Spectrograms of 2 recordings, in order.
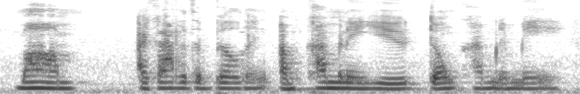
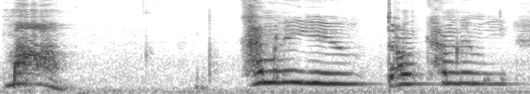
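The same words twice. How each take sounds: First: Said in the usual way. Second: High, loud, insistent plea; urgent insistence. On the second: Retold or imitated. Daughter phoning mom after escaping the building, urgent insistence. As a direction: push the message out high and urgent. Repeats message more urgently to mother.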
